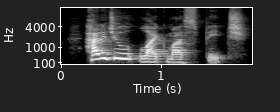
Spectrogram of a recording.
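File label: Voice Acting, Spanish, male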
